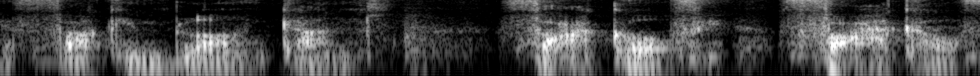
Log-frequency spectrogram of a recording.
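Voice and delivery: quiet whisper spoken right at the ear. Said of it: "this quiet voice pretty close to me".

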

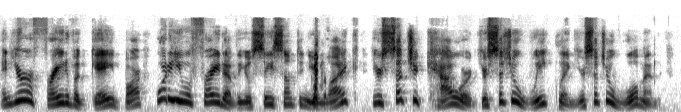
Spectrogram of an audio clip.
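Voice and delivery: high-pitched, riled-up, worked-up tirade. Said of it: "Just got real worked up on that one".

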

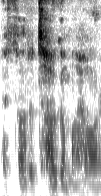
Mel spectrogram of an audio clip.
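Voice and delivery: normal talking voice

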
